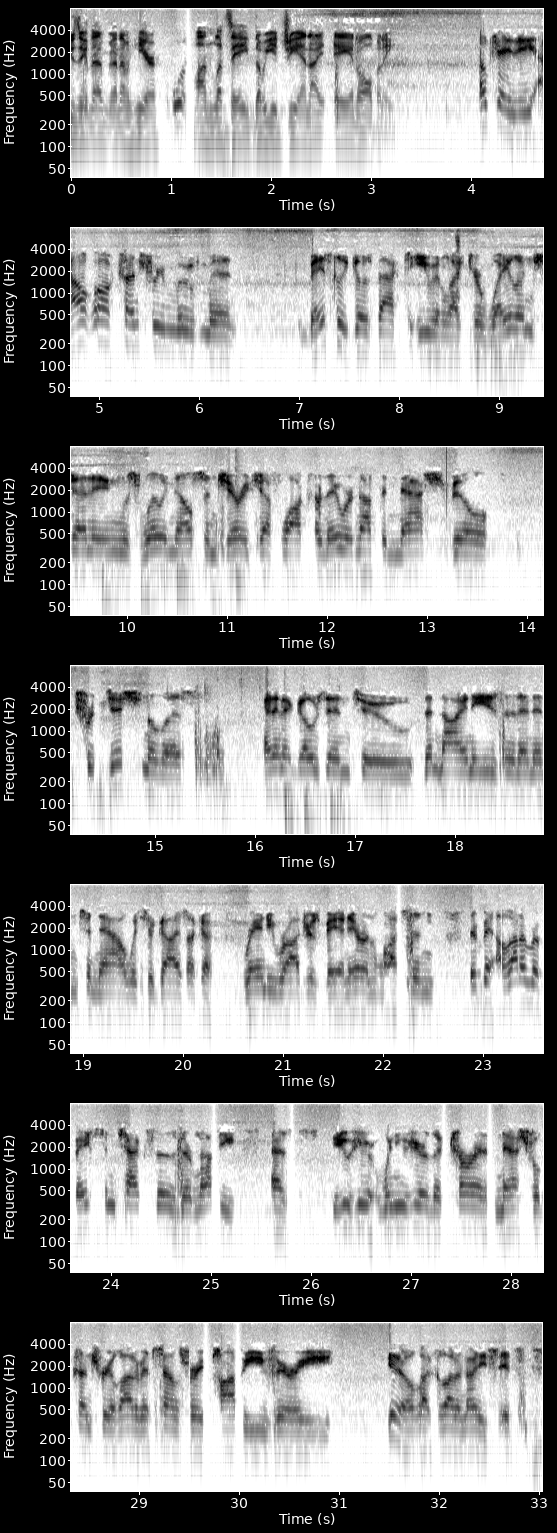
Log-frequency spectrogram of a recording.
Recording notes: take your live calls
